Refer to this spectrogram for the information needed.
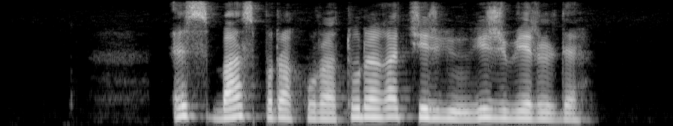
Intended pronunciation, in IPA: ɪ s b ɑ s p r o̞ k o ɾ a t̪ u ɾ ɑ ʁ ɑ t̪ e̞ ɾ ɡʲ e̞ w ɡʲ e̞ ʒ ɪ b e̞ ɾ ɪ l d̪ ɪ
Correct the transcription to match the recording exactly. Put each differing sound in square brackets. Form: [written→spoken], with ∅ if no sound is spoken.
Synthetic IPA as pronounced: ɪ s b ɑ s p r o̞ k [o→u] ɾ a t̪ u ɾ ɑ ʁ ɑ [t̪→t̪ʰ] e̞ ɾ ɡʲ e̞ w ɡʲ e̞ ʒ ɪ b e̞ ɾ ɪ l d̪ ɪ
